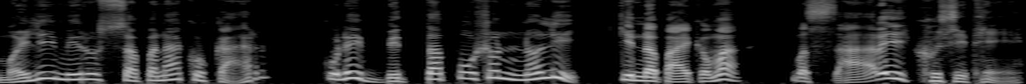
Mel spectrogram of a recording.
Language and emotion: Nepali, happy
